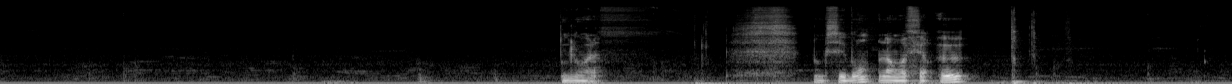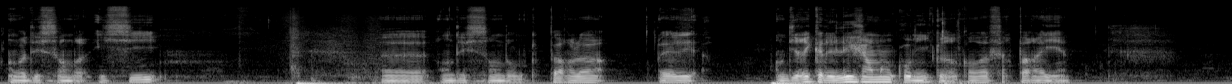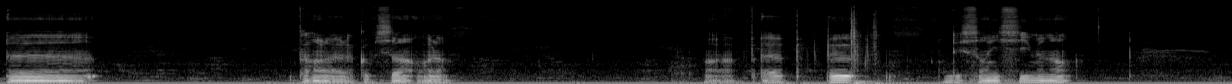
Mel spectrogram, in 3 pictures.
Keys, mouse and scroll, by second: 1.2-9.9 drag, 10.1 e, 11.5-21.7 drag, 21.7 s, 25.4-28.4 drag, 33.2 e, 34.7-36.9 drag.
